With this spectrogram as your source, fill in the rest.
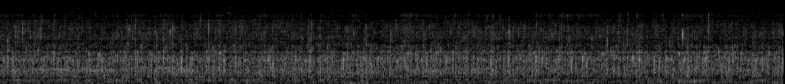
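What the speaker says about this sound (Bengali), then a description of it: "ঝালটা ফুটে গেছে" A pan of Bengali mustard-poppy seed curry for pabda fish bubbles at a steady, vigorous boil, the thick bubbling continuous and close with no other sounds.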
